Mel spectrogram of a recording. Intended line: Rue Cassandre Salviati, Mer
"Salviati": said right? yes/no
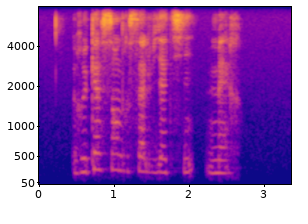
yes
